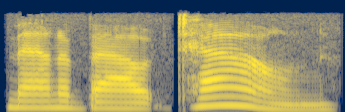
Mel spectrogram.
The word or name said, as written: man-about-town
